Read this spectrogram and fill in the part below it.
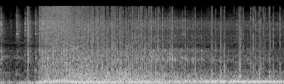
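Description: A De Tomaso Pantera mid-engine car with very short exhaust pipes, short headers and a small box silencer roars loudly up close, a deep sustained exhaust note rising after a brief quieter start.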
